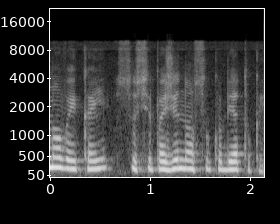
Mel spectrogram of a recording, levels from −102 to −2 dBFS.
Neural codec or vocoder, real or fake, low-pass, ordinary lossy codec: none; real; 9.9 kHz; Opus, 32 kbps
